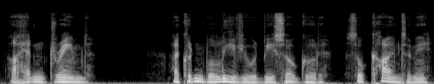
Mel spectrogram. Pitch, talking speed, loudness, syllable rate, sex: 100 Hz, 195 wpm, -16 LUFS, 5.6 syllables/s, male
